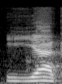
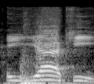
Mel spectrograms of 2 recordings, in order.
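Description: First: The final consonant carries an a vowel. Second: The final consonant carries an i vowel. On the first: The speaker calls it right. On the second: The speaker calls it wrong.

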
